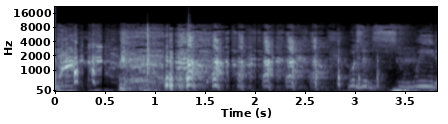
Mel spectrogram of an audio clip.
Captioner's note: laughing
